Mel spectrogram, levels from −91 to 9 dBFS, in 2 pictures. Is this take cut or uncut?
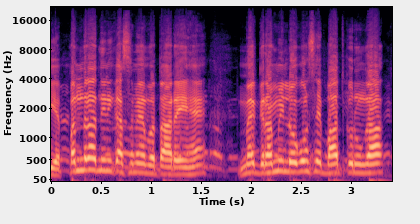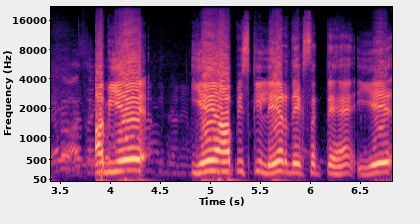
uncut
